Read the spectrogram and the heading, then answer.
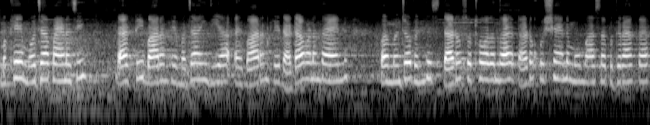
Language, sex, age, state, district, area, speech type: Sindhi, female, 45-60, Gujarat, Junagadh, urban, spontaneous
